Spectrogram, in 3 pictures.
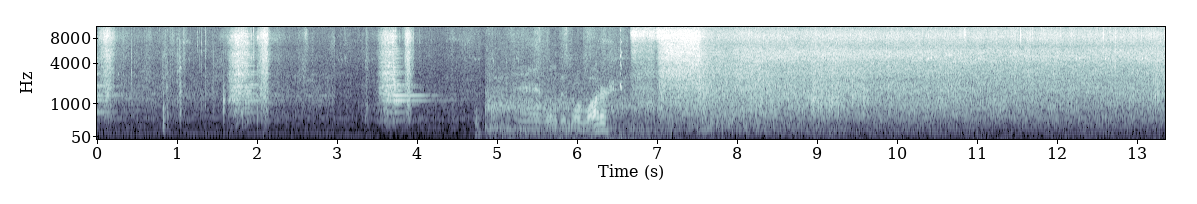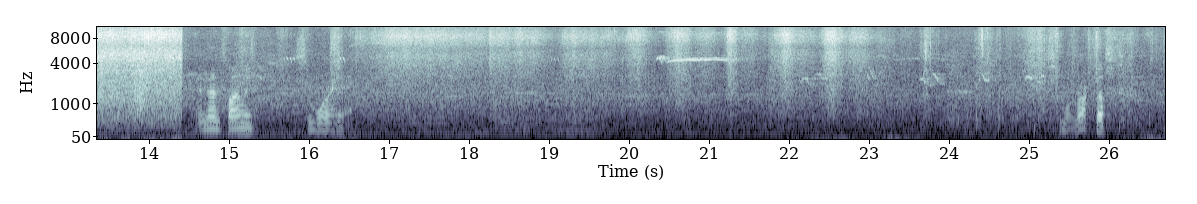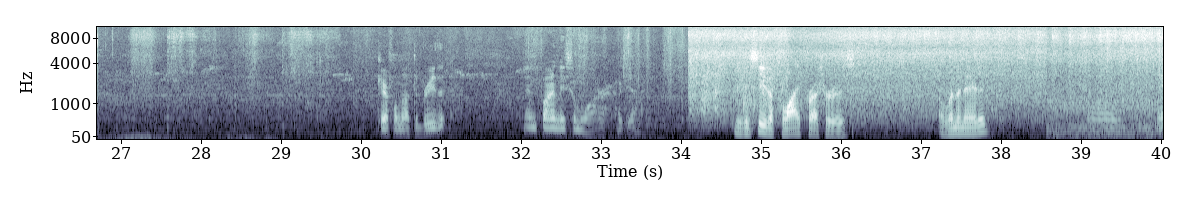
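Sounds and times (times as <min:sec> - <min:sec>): water spray hissing: 0:04.8 - 0:14.4, 0:34.1 - 0:40.0.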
